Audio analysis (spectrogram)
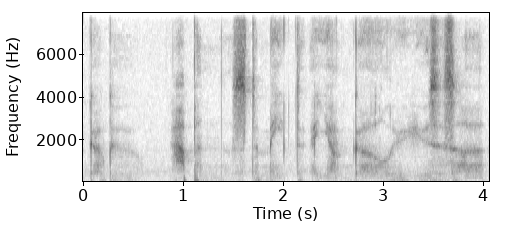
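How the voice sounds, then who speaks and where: Man, breathy whisper, ASMR host, scripted recap narration, deliberate short phrases.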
